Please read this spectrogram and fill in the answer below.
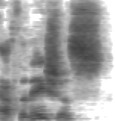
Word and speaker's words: Athanasius: The second guy, his opponent, Athanasios, commonly pronounced Athanasius, Athanasios, who also lived in Alexandria, serving as the 20th bishop of the church there.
